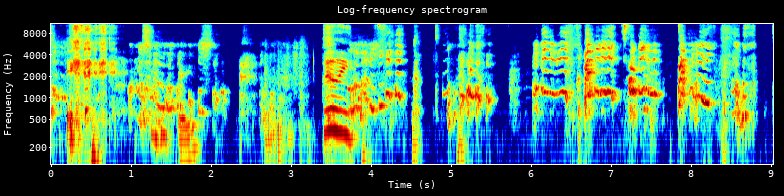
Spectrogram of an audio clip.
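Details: Pet dog whose voice sounds like a dolphin: a run of high, squeaky, harmonic whines and short yips, some rising and wavering, in uneven bursts, with people talking over and between the calls indoors.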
